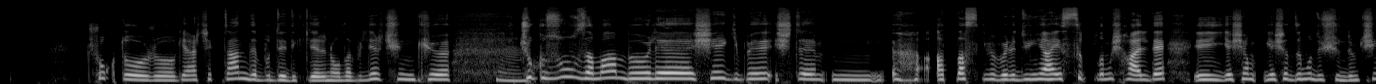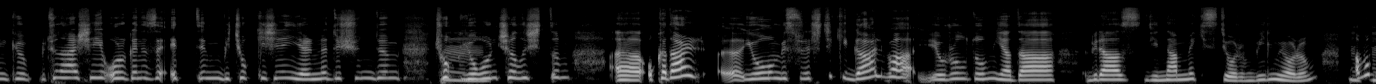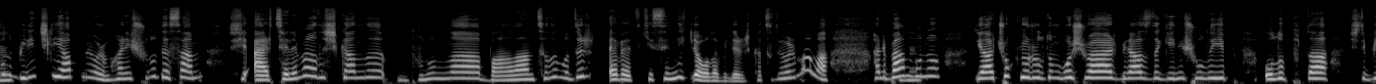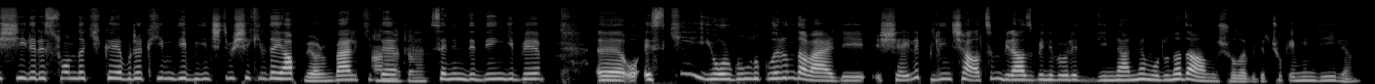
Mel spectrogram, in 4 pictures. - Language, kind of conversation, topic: Turkish, advice, Sürekli erteleme ve son dakika paniklerini nasıl yönetebilirim?
- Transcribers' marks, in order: tapping; other background noise; scoff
